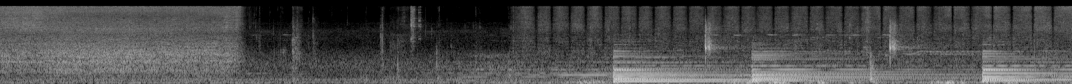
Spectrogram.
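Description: Compressed-air blow gun hissing against a car door panel for about two and a half seconds, then a hand sanding block rubbing over the door's painted steel. Background music comes in about six seconds in.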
